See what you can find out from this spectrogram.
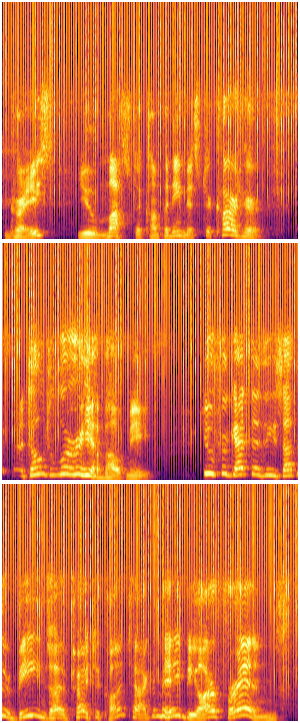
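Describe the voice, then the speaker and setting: A put-on character voice swings very widely in pitch. It sits fairly high and moves at a fairly slow pace. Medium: stage play. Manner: earnest, gentle.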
